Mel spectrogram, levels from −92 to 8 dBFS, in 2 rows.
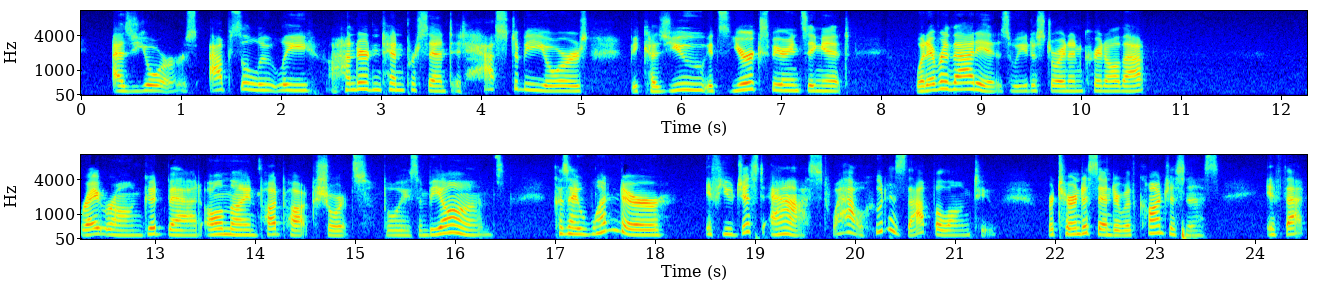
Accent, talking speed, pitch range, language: American, 135 wpm, 190-225 Hz, English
